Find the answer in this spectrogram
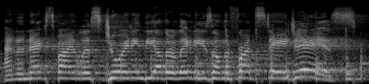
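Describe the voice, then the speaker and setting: A woman co-hosting a live pageant, announcing with excitement and a build-up of suspense. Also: high-pitched, fairly quick, a faint crowd. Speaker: pageant co-host. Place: large event hall with music behind. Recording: echoey hall PA, loud music behind.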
